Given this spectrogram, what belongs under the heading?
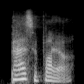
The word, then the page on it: pacifier: Indian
